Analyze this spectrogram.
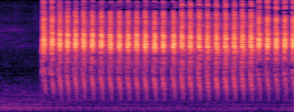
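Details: Lively long-tailed shrike on a clear tutor recording for magpie-robins: after a half-second of quiet, a sudden fast, steady stream of coarse, buzzy notes, several per second, continuing to the end.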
